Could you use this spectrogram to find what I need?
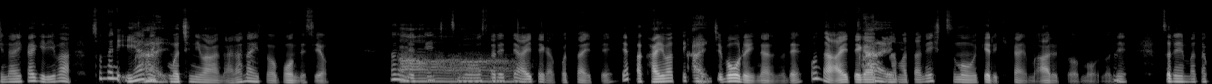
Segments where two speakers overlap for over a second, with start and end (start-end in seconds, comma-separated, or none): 4.0-5.5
